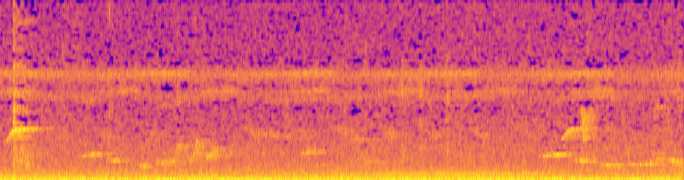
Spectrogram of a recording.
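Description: Scattered short bird chirps and whistles over a steady background hiss, with a thin steady high tone and a brief sharp tick just after the start.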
